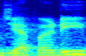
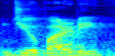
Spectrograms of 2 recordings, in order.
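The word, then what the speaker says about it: jeopardy: इसकी correct pronunciation है double जेपर्डी, बट in India we call it जियोपार्डी।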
